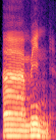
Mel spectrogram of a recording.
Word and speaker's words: amin: Ya, amin. Bukan amin. Amin. Ya, bacanya amin.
